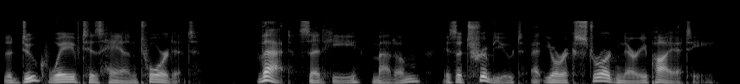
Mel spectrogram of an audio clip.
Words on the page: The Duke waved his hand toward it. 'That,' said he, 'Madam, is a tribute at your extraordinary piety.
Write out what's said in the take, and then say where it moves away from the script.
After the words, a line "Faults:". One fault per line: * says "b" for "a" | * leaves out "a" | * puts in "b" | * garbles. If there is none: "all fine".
The Duke waved his hand toward it. 'That,' said he, 'Madam, is a tribute at your extraordinary piety.
Faults:
all fine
